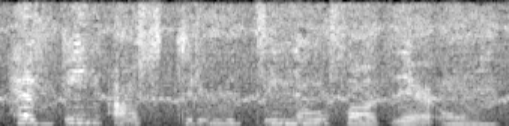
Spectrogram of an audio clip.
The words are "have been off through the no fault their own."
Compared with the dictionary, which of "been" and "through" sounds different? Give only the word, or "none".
through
